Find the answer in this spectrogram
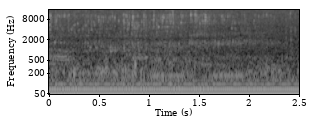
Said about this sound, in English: And in the same way, he took the cup. Having blessed it, he poured it.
